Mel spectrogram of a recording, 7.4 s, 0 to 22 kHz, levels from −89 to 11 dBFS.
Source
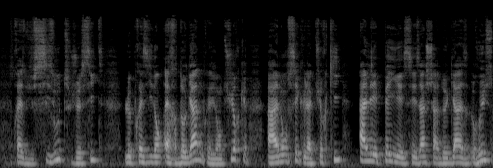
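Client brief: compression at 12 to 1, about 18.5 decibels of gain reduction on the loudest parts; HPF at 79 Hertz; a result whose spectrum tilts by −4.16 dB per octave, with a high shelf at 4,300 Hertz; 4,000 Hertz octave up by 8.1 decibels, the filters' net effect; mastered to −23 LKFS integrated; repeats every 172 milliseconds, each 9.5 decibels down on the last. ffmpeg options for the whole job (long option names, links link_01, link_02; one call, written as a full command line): ffmpeg -i in.wav -af "highpass=79,equalizer=frequency=4000:width_type=o:gain=8,highshelf=frequency=4300:gain=4.5,acompressor=threshold=-40dB:ratio=12,aecho=1:1:172|344|516|688:0.335|0.111|0.0365|0.012,volume=21dB" out.wav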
